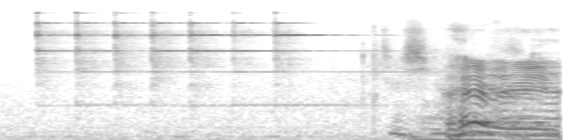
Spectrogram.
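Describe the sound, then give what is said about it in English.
A small hand bell is rung to call the children to dinner, about seven bright metallic strikes in quick succession with a shimmering ring, then stops as voices begin talking. “I shall ring the bell for the children.”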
